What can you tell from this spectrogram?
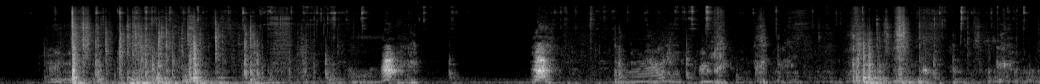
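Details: A Border Collie cross and a Rottweiler romp together indoors, with a few sharp, loud barks spaced seconds apart, brief low grumbles, rustling and a human voice in the background.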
